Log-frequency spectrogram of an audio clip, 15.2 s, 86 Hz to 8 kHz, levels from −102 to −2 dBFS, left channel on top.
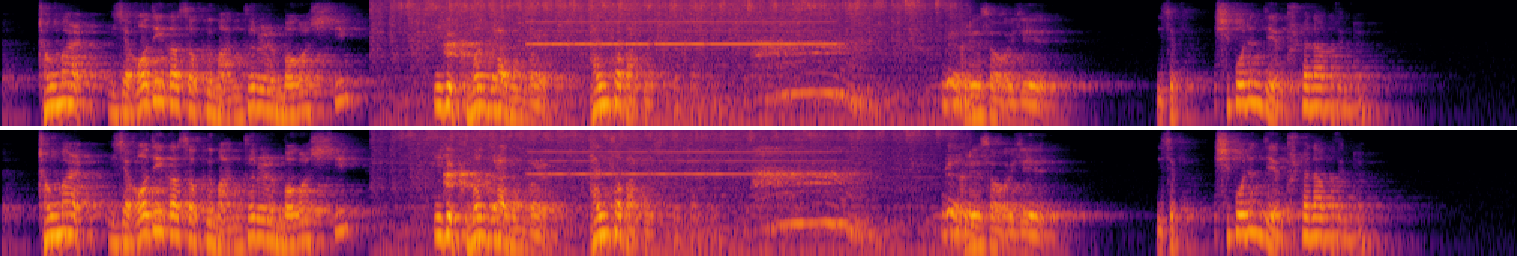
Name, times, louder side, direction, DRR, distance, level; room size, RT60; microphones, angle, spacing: voice 1, 0.4-3.5 4.3-5.5 5.9-7.3 9.6-10.5 11.6-11.8 12.1-13.7, right 1 dB, 15° right, 1 dB, 1.8 m, -30 dB
Coin (dropping), 3.7-9.7, left 6 dB, 55° left, 3.5 m, -41 dB
voice 2, 7.5-8.8 9.4-9.7, right 2 dB, 65° right, -1 dB, 5.7 m, -36 dB
26.5 x 14.0 x 7.4 m, 1.2 s
head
